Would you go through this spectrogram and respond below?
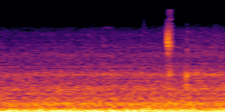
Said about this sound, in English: I'm actually headed to the golf course, so I'm doing some of the recordings here in the car, which is pretty cool.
